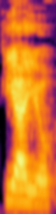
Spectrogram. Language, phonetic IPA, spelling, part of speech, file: Polish, [ˈjäjɔ], jajo, noun, Pl-jajo.ogg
